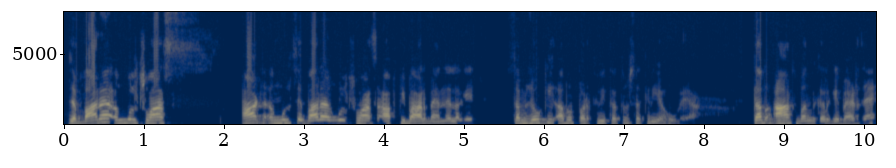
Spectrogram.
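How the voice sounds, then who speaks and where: A man calmly giving guided meditation instructions as a spiritual teacher, repeating key phrases slowly. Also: high-pitched, no room sound. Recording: tinny phone-like sound.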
